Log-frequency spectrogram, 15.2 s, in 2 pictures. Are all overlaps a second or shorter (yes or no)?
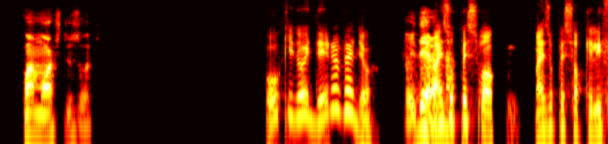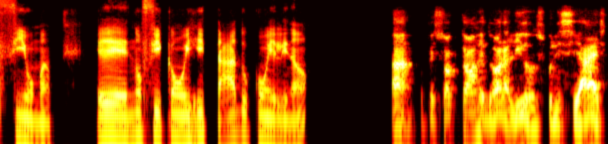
yes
